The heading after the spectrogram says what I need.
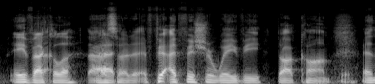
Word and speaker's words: Vehkala: How do you pronounce the last name? Vehkala.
